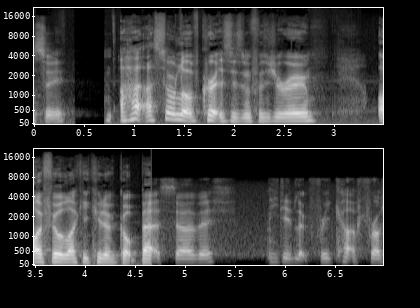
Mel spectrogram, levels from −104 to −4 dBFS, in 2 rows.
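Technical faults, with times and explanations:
4.66–6.98 s, input switched to a poorer device: speech abruptly loses everything above 7.6 kHz, falls about 10 dB, and gains a new noise floor, likely a different microphone rather than simple filtering.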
